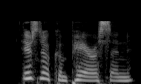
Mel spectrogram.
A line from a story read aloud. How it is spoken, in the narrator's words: he barked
